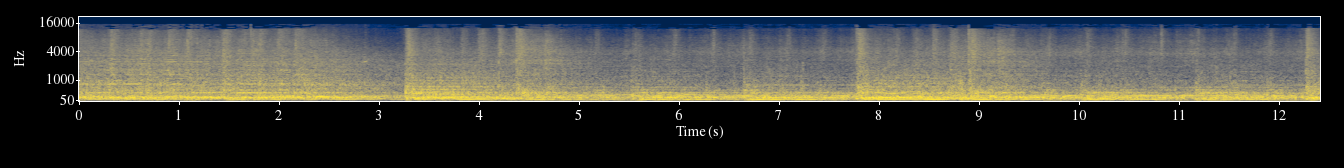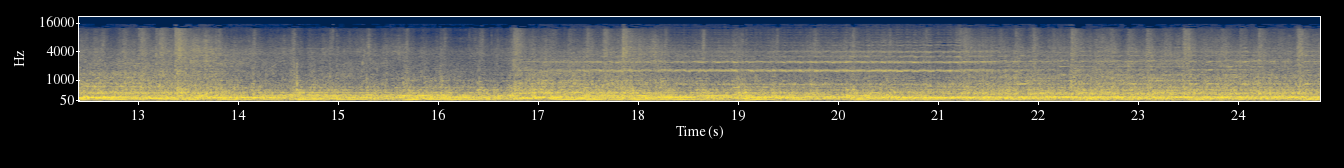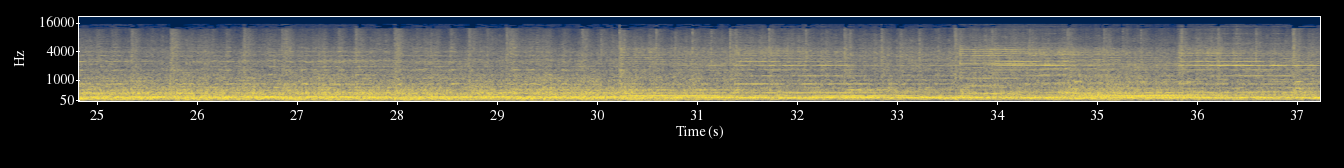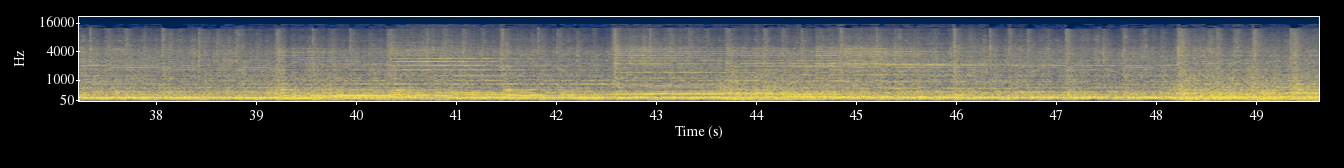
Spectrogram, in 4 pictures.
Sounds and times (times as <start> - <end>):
Music: 0.0 - 49.6.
